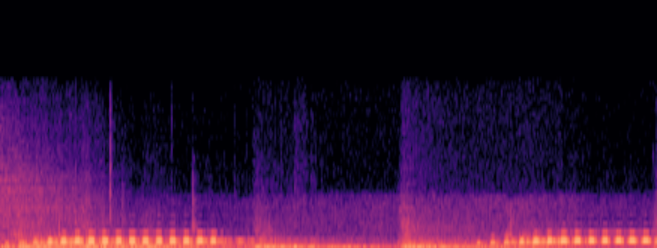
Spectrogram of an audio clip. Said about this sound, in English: Some call him Tengbom's owl, after Swedish naturalist Gustav Tengbom. Some call him Richardson's owl, for Scottish naturalist and explorer John Richardson. But he's better known as the boreal owl.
